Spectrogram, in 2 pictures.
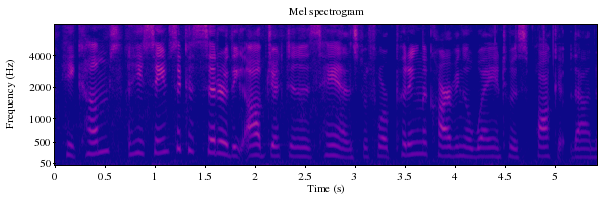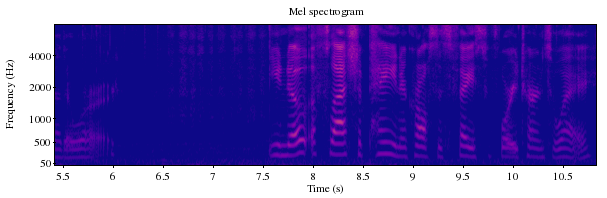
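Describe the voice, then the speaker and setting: A woman reading visual novel narration aloud as a gaming host, with an expressive delivery that can break into reactions. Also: medium pitch, normal speed, a little hiss or hum.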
